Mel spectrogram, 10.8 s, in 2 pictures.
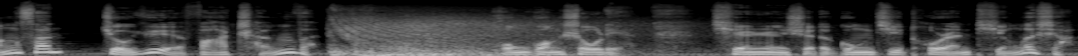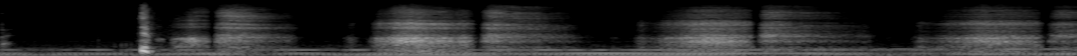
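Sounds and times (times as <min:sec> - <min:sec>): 
speech: 0:00.0 - 0:05.5, 0:06.1 - 0:08.1
heavy panting breaths: 0:06.5 - 0:10.7.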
